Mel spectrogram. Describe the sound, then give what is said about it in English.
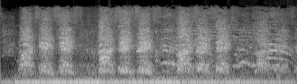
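Fans at a Chick-fil-A drive-through cheer loudly for NBA player Giannis Antetokounmpo of the Milwaukee Bucks. Their shouts fall into a steady, repeated chant of rhythmic bursts over a constant low rumble, sustained throughout without pause. “The Greek freak from the Milwaukee Bucks, having just won the MVP in the uh, the NBA championship, driving through a Chick fil A, and fans recognize him and start cheering.”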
